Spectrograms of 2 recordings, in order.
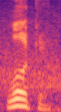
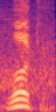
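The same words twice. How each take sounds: The two takes are said the same way.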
